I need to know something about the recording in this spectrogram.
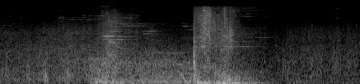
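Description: Sword slashes whoosh and clang.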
